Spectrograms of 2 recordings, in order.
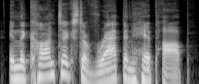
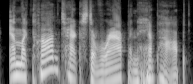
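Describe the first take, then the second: First: It is said in his ordinary voice. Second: It is said in a put-on voice.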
